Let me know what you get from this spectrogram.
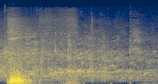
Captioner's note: audience laughs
